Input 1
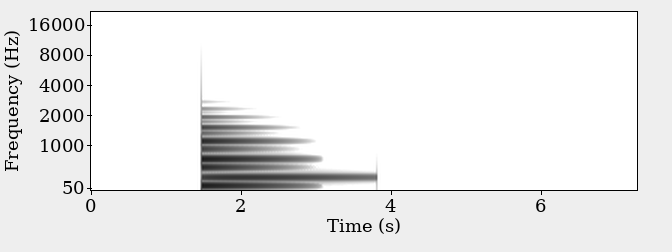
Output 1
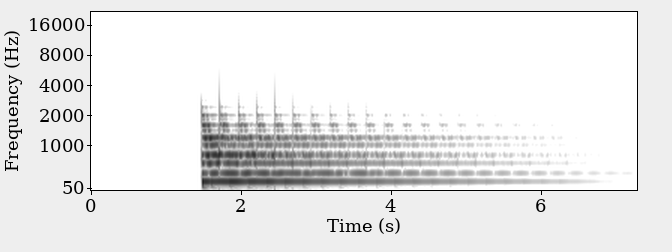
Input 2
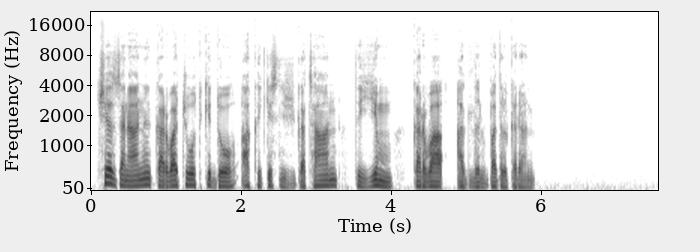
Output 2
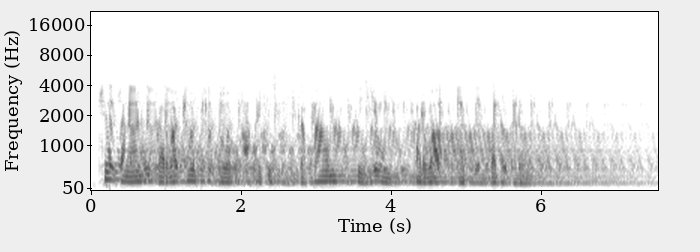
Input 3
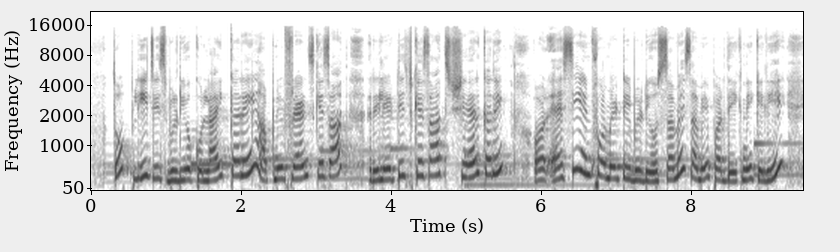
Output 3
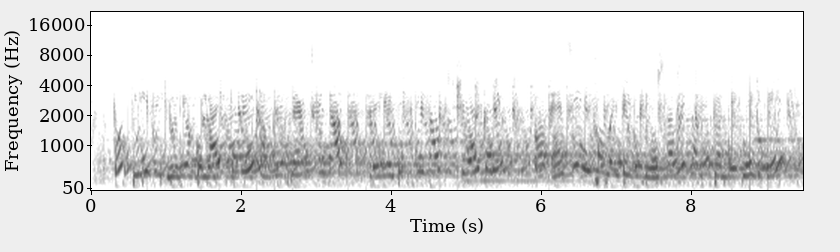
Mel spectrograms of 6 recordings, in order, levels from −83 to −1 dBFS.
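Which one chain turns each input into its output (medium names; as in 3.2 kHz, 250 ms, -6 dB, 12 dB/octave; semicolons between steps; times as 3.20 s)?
phase shifter stages 8, 2.3 Hz, lowest notch 170–1600 Hz; frequency shift +92 Hz; echo whose repeats swap between lows and highs 122 ms, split 910 Hz, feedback 86%, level -10 dB; LFO low-pass saw down 4.1 Hz 780–2300 Hz; trim -7 dB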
